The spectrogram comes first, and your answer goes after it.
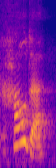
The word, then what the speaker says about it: Gouda: And apparently, if you're Dutch, correct me if I'm wrong, it's Gouda, with a H.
